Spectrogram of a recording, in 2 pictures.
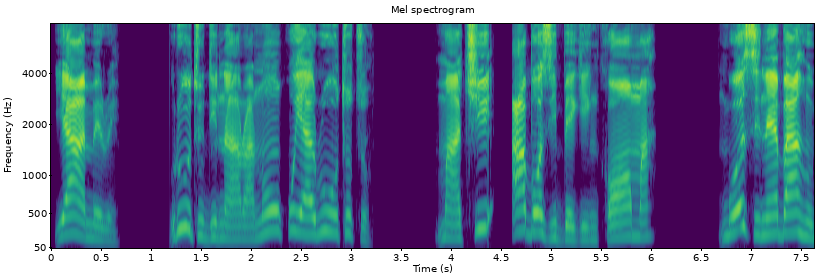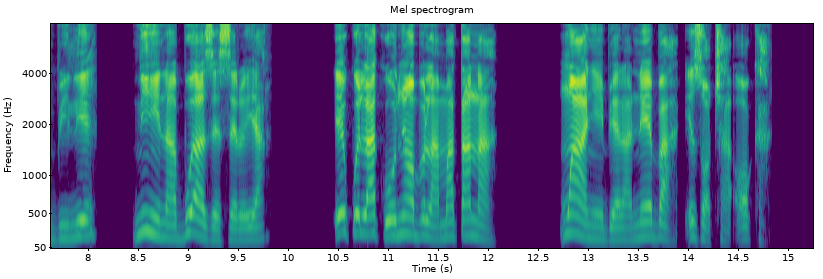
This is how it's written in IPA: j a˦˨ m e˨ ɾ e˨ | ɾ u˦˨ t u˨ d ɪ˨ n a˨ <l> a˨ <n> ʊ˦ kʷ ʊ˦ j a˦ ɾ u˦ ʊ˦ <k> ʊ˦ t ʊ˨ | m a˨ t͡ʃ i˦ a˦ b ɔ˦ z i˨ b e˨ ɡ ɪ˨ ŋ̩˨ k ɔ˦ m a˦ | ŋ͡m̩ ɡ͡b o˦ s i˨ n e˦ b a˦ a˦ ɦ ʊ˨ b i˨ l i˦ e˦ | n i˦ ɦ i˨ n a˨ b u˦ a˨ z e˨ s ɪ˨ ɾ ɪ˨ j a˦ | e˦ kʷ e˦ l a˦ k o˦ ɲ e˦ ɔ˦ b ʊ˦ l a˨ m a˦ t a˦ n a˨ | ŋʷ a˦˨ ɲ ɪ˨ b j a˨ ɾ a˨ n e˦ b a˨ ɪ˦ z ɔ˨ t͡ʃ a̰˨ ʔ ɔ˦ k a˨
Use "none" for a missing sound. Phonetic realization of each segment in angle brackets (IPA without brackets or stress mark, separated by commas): ɾ, n, t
